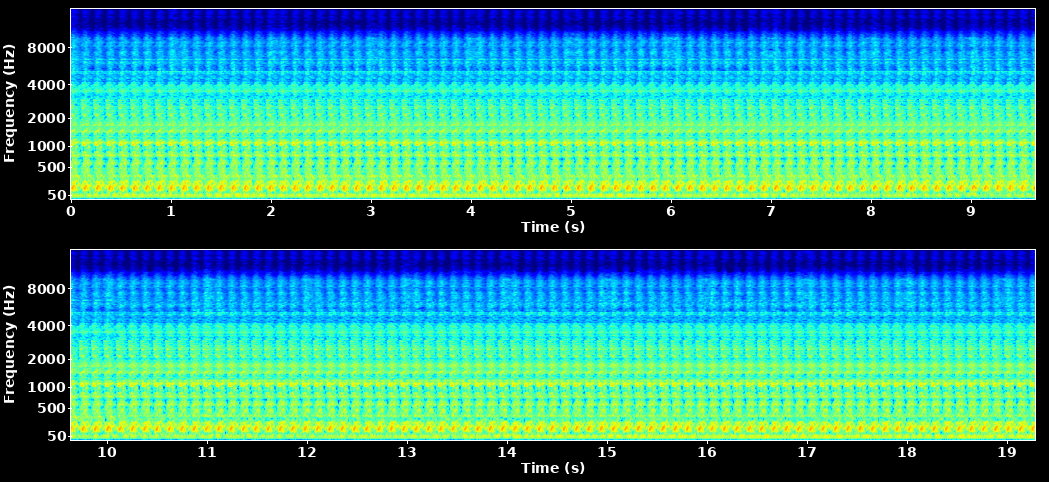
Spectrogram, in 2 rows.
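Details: Siemens MAGNETOM Lumina 3 T MRI, lumbar spine scan: loud, steady rapid knocking at about 160 pulses a minute, typical of a turbo spin echo sequence.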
